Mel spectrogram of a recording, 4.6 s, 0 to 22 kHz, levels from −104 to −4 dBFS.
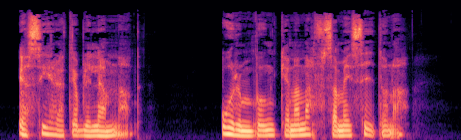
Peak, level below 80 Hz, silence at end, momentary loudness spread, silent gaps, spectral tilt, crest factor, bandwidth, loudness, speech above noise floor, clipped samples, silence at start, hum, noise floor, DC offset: -2 dBFS; -54 dBFS; 0.55 s; 10 LU; none; -5 dB/octave; 16 dB; 15 kHz; -16 LUFS; 67 dB; under 0.1%; 0.2 s; none; -83 dBFS; under 0.1%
